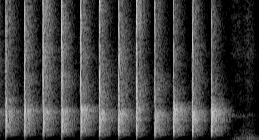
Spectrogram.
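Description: A single person claps about eleven times in a quick, steady rhythm, each clap sharp, applauding because the Avs scored, then the clapping stops. No one speaks.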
